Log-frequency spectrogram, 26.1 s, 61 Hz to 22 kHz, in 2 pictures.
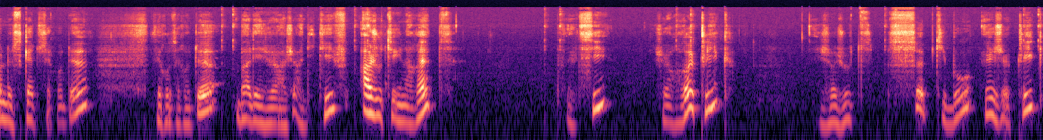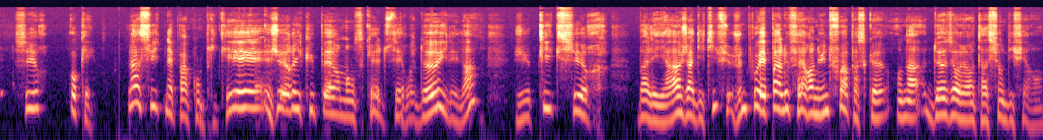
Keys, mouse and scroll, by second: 2.7-13.0 drag, 14.4-16.4 drag, 17.5 click.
